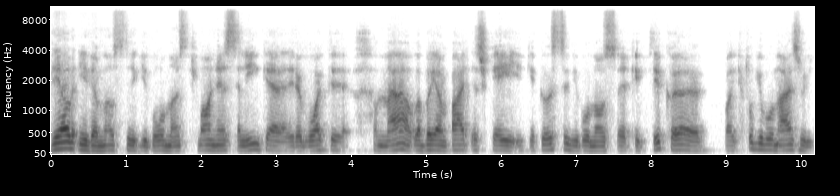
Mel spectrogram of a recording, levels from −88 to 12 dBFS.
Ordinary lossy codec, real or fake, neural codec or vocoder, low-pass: AAC, 48 kbps; fake; codec, 16 kHz in and 24 kHz out, 0.6 kbps, FocalCodec, streaming, 4096 codes; 9.9 kHz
